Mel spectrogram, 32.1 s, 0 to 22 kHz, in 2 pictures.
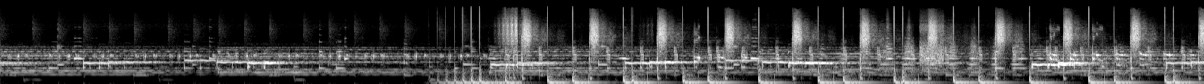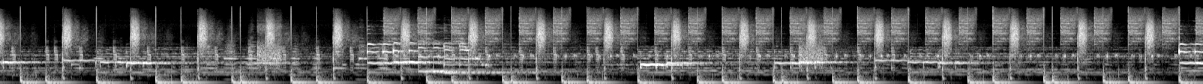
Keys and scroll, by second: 0.0-1.0 typing, 5.1 g, 7.6 g, 9.2 shift+s, 9.7 Tab, 13.6 Tab, 14.1 a, 14.4 s, 14.6 y, 15.1 Escape, 16.0 s, 16.2 y, 19.7 7, 20.1 alt+a, 20.7 l, 21.1 shift+d, 21.6 r, 21.9 Escape, 22.8 r, 23.1 Escape, 23.3 o, 23.6 g, 24.5 r, 26.8 g, 27.1 r, 27.4 g, 28.1 s, 30.2 Tab, 31.5 shift+a.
